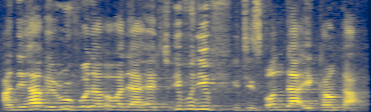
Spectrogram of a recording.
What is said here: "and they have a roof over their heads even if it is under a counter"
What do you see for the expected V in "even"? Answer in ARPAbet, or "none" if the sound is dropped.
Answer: V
